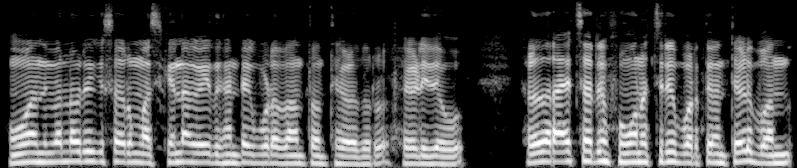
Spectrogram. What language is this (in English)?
Kannada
